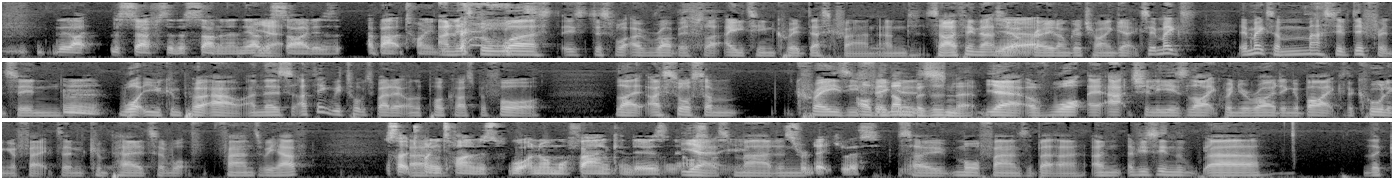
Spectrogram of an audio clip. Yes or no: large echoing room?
no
